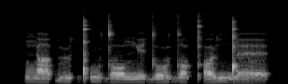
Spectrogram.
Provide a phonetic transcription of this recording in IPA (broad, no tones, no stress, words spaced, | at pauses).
ŋaɓɯǃʼu dɔ ŋedodɔ qʼɯ ŋ͡ǃɛ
